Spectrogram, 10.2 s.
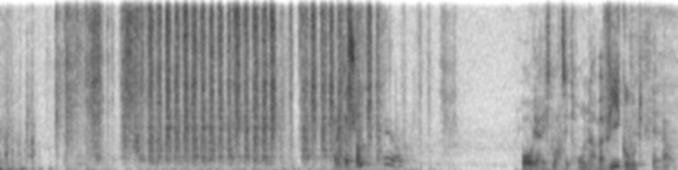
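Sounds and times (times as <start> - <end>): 
rubbing a piece of white amber: 0.8 - 6.9
speech: 5.0 - 6.3, 7.8 - 10.1.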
